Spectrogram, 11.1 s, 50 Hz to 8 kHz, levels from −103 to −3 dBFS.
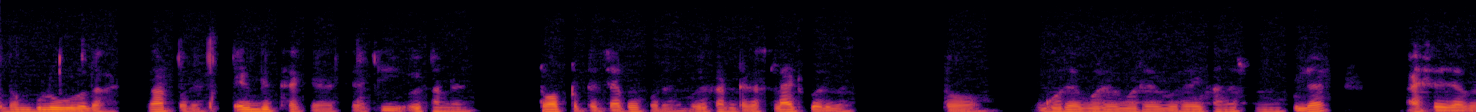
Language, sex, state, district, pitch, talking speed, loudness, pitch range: Bengali, male, West Bengal, Jhargram, 120 Hz, 155 wpm, -43 LUFS, 115-125 Hz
